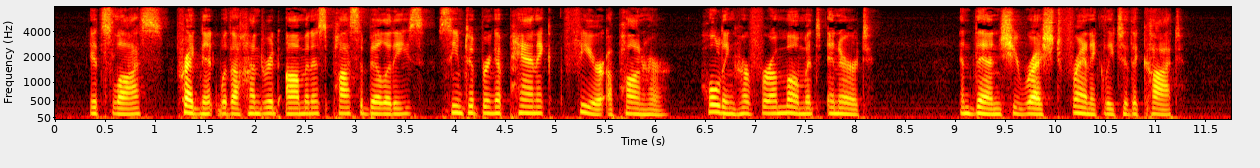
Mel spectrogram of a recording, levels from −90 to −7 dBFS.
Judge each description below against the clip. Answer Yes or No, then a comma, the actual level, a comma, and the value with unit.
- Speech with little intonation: Yes, narrow, 2.0 semitones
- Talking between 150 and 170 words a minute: Yes, average, 155 wpm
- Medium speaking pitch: Yes, medium, 155 Hz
